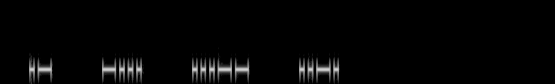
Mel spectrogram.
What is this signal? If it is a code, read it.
Morse code, heard as a keyed tone, about 27 wpm, spaced as for 13 wpm, 700 Hz. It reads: AB3F
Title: USA Call Signs - 4 Characters - 4x Character Spacing - 28wpm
